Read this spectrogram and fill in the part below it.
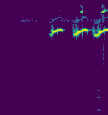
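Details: Fragment of tui tui coleiro song used to get other coleiros singing: three sharp, slightly rising whistled notes in quick succession, cut off abruptly, quiet background.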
